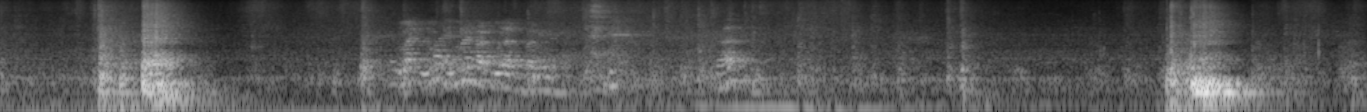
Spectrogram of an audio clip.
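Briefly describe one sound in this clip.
A body thuds heavily onto a mat.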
